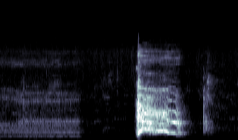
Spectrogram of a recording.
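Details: Bloodhound named Lorenzo barking toward the television: a steady droning tonal background, a pause, then one loud, rough, drawn-out bark lasting nearly a second, followed by a brief softer yelp.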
